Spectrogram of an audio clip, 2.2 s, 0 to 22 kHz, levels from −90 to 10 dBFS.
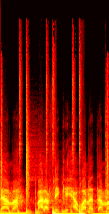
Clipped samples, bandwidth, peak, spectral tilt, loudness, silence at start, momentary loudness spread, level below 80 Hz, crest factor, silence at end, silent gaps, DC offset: under 0.1%; 18 kHz; 0 dBFS; -5 dB/octave; -12 LUFS; 0 s; 5 LU; -16 dBFS; 12 dB; 0 s; none; under 0.1%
